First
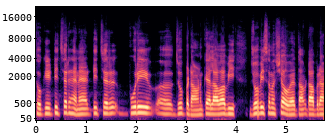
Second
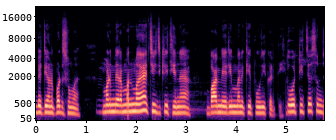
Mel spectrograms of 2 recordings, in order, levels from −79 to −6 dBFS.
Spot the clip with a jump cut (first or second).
second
